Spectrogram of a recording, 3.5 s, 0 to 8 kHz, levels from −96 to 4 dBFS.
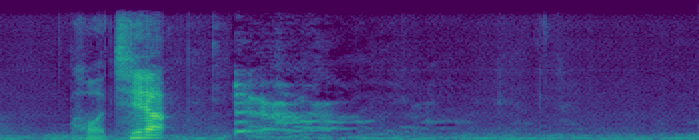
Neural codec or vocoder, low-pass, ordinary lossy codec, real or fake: codec, 16 kHz, 2 kbps, FreqCodec, larger model; 7.2 kHz; none; fake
